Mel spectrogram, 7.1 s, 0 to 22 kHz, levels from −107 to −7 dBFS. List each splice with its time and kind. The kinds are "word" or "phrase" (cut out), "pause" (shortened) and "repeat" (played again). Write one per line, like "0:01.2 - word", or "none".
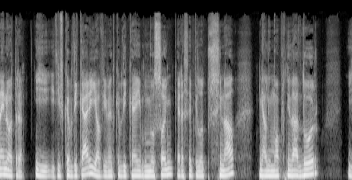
0:02.9 - word

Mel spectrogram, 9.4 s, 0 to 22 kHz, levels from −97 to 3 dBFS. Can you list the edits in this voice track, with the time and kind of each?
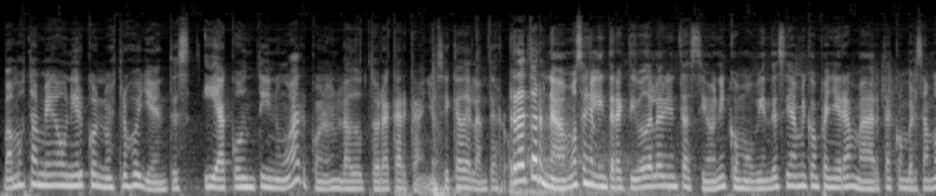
none

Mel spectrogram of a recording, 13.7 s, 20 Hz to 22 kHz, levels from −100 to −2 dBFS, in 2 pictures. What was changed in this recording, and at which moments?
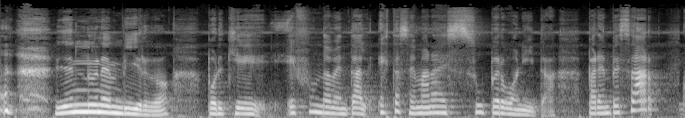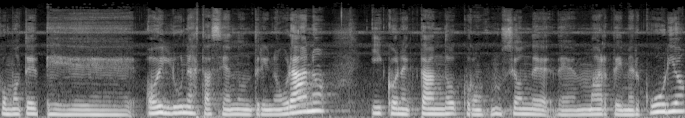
0:06.8 - word
0:07.2 - word
0:11.5 - word

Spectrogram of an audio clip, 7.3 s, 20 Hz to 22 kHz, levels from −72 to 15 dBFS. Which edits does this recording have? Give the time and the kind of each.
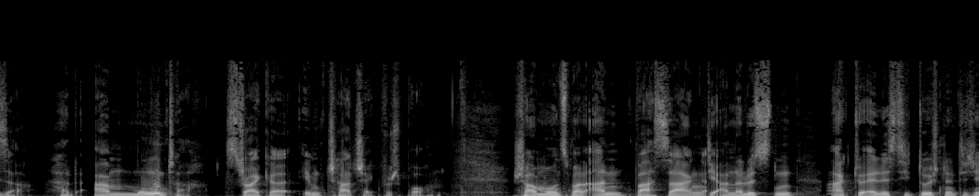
0:05.3 - word

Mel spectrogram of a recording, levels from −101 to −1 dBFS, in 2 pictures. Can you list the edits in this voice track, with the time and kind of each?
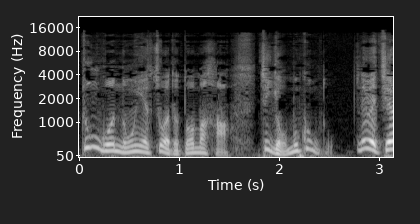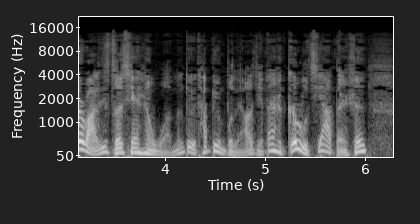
0:02.7 - pause

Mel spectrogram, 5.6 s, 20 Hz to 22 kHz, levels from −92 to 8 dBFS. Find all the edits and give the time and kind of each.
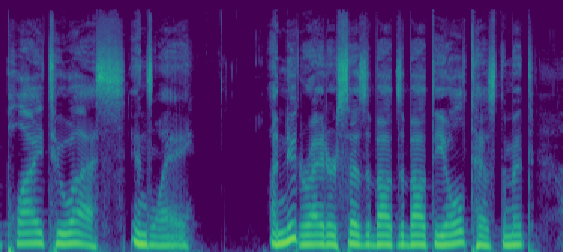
0:01.5 - word
0:03.0 - word
0:04.0 - repeat

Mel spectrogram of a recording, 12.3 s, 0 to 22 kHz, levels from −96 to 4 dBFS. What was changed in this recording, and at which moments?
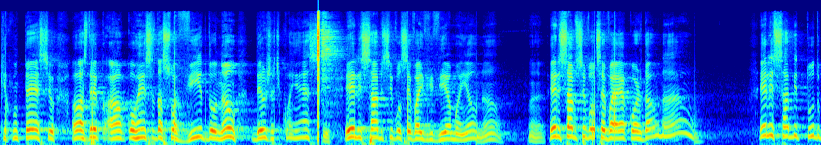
0:08.2 - pause

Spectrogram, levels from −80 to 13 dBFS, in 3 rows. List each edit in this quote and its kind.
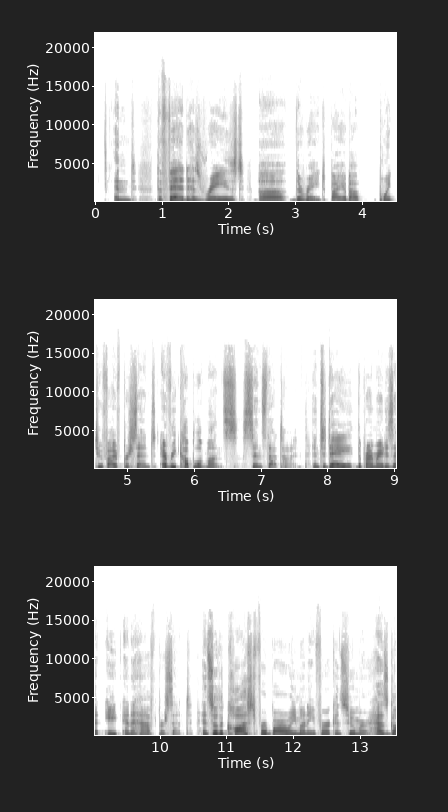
0:02.3 - pause
0:04.2 - word
0:07.7 - pause
0:10.6 - pause

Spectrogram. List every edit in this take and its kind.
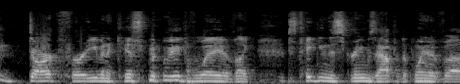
0:01.9 - word
0:02.9 - word

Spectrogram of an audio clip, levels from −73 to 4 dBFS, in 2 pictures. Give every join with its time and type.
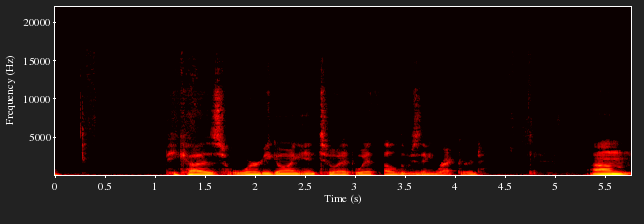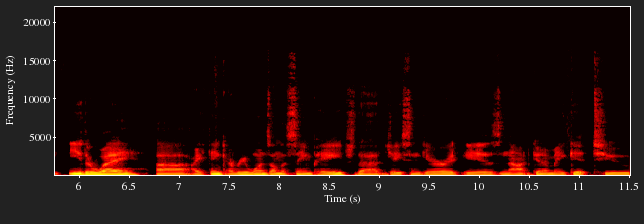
0:02.1 - phrase
0:03.3 - pause

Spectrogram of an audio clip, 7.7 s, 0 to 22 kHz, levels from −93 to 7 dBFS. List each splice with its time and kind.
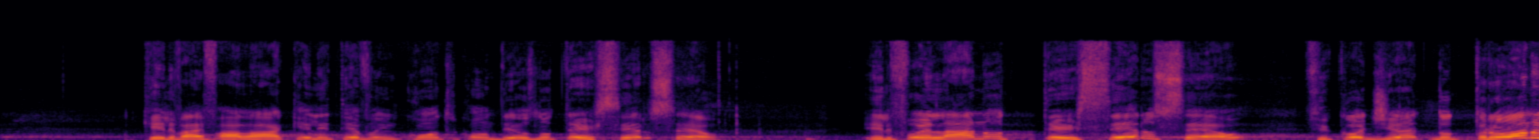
0:04.1 - pause
0:05.1 - pause

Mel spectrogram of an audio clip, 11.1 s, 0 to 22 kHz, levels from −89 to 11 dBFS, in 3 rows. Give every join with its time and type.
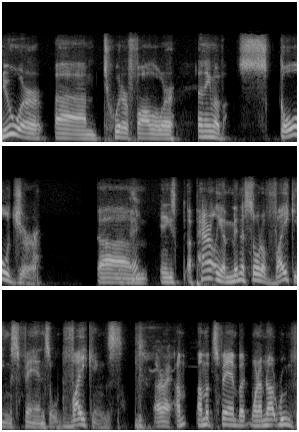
0:02.5 - phrase
0:02.9 - word
0:05.6 - pause
0:08.1 - word
0:10.0 - word

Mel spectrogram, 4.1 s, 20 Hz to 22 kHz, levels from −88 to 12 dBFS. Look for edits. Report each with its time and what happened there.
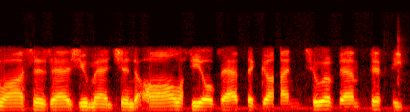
0:01.8 - word
0:02.2 - word

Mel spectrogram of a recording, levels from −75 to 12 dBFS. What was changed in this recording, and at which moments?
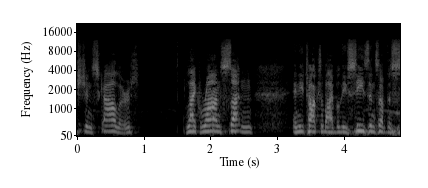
none

